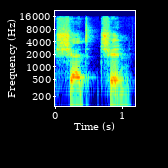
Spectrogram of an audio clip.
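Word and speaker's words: Szczecin: is now um yeah so an S and A Z is a sh sound well I went because it had two Zeds I was like so on here it would be shed chin so considering you didn't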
